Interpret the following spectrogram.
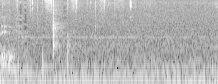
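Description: A pen writing a plus sign on paper lying on a tabletop, with one sharp tap about half a second in.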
